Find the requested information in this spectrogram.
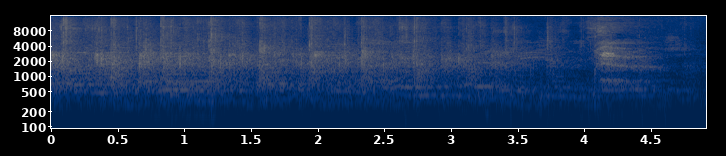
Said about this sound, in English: Oh, clap your hands and praise him this morning. He is worthy of our praise.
